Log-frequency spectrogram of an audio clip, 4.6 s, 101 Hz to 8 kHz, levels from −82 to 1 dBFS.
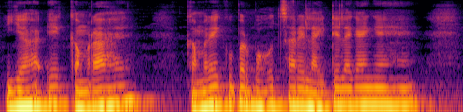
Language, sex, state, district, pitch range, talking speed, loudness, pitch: Hindi, male, Jharkhand, Palamu, 120-130 Hz, 170 wpm, -15 LUFS, 125 Hz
